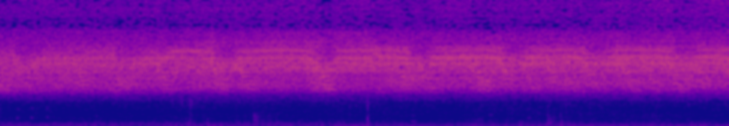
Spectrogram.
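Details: Constant sizzling cicada chorus at the Hard Fifty Farm, with a few soft clicks and taps scattered across the recording.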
